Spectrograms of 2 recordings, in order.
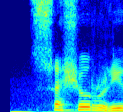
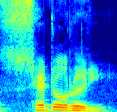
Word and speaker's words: certiorari: अगर हम इस तरह ले लेंगे कि सेटोररी ये ठीक नहीं है बल्कि सेशोररी रिट हम इसको पढ़ेंगे. फर्स्ट हाउ टू प्रोनाउंस इसको हम सीखेंगे, यानी सेशोररी.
